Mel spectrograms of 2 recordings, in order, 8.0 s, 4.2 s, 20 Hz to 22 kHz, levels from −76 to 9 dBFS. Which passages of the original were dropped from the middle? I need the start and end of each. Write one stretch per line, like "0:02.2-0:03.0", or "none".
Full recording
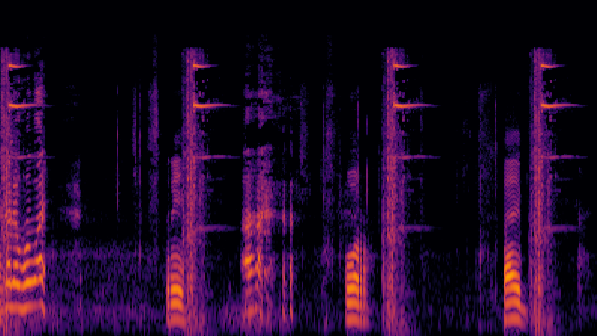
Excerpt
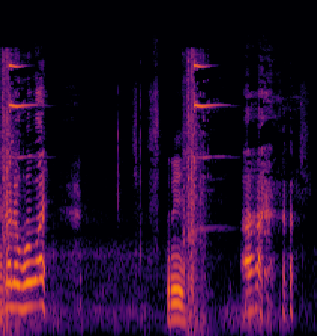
none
